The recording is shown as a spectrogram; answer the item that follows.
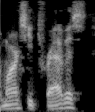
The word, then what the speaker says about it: Marcy Travis: have a very special guest her name is Marcy Travis is that is that did I pronounce that right mr.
